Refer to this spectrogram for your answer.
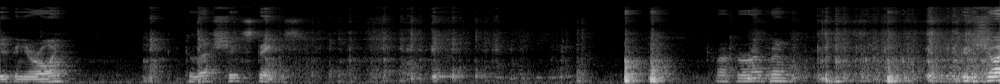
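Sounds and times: handling plastic parts: 1.4 - 6.7, 7.4 - 10.0.

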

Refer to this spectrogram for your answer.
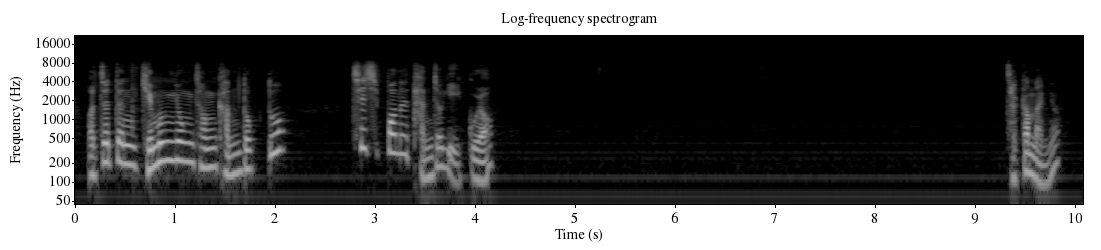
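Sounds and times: low electrical hum: 0.0 - 10.0
faint computer clicks: 5.2 - 5.4, 6.3 - 7.1, 8.0 - 8.3.

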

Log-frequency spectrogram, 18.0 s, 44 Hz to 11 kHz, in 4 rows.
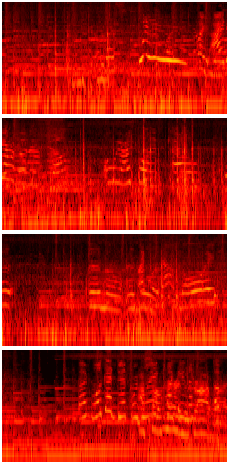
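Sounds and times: background music: 0.0 - 7.4, 9.5 - 18.0.

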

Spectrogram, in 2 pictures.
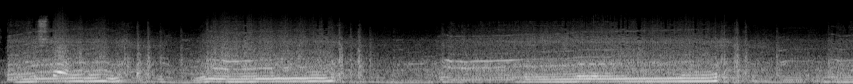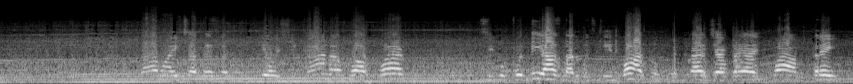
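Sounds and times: engine revving under acceleration: 0.0 - 17.0.

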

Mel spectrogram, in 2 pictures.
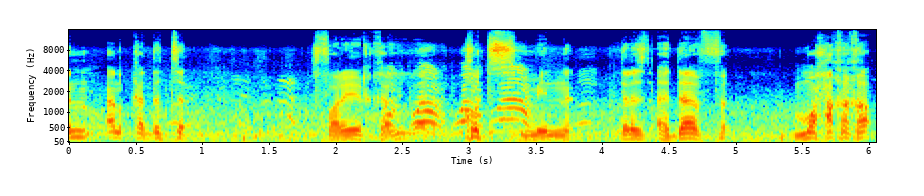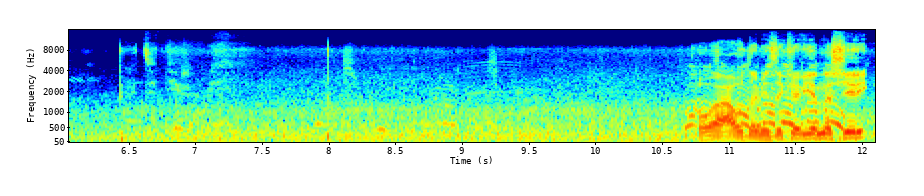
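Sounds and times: distant shouts: 0.9 - 4.2, 10.4 - 12.0.

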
